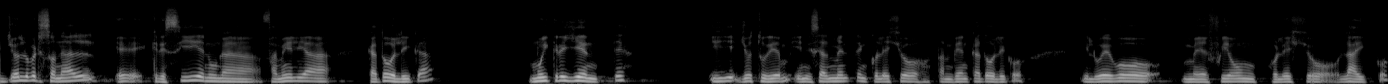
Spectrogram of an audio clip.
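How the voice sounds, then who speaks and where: Against a quiet background, a man with a fairly high pitch, ordinary pitch variation and a dark, mellow tone speaks at a very slow pace in a dry, close sound with no echo. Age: 70s. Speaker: physician and moderator. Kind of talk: panel discussion introduction. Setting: livestreamed panel event. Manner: halting.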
